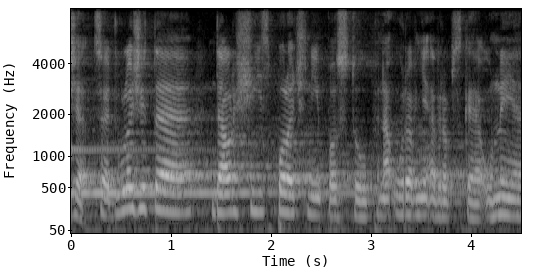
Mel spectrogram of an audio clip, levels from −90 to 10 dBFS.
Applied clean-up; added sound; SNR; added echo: none; Chink, clink; 12 dB; reverberation time 0.9 s.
